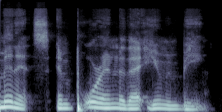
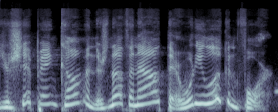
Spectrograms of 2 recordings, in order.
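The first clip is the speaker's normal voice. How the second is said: put-on lifted, higher voice of the old man, a touch wise; voicing the old beach bum; 10 semitones higher than usual. Homeless old man to ruined tycoon, higher voiced. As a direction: play the old stranger, pitched up.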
